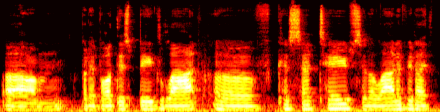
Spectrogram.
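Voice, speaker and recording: At a normal pace and with a flat delivery, an eBay reseller vlogger talks through his weekend sales in a casual, um-filled way. His voice is medium-pitched and fairly bright, recorded in a home room with tape-lined shelves amid slight background noise.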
